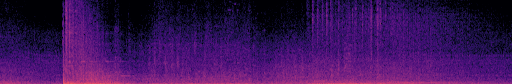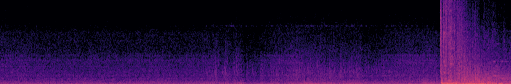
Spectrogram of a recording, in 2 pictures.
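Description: A tank cannon fires with a loud, sharp boom.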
